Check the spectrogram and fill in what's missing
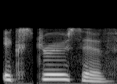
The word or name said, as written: extrusive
